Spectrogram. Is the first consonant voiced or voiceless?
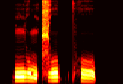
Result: voiced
